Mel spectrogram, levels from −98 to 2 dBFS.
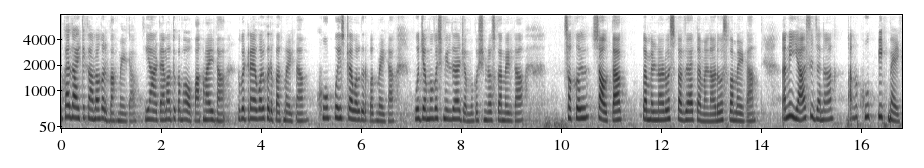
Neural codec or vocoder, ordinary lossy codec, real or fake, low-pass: codec, 16 kHz, 1 kbps, FunCodec, trained on Chinese and English, 50 frames a second; none; fake; none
